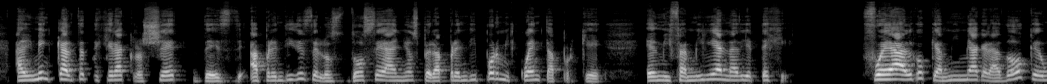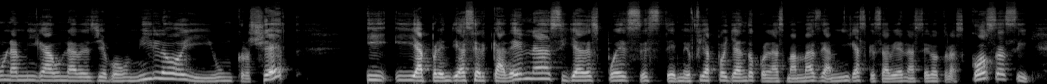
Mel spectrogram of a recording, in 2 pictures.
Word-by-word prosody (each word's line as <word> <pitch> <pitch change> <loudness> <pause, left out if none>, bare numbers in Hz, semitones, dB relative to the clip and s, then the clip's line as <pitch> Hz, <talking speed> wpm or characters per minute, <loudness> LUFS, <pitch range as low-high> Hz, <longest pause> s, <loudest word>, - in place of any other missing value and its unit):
A 185 - +5
mí 200 - +1
me 260 +6 +4
encanta 245 -3 +3
tejer 205 -3 -5
a 210 - +5
crochet 205 +5 -2
desde 150 +1 0
aprendí 185 +4 +1
desde 235 -4 -2
los 150 0 -4
12 195 +4 0
años, 185 +2 0
pero 165 - +3
aprendí 185 +4 -3
por 255 +5 +2
mi 225 -4 -3
cuenta, 195 -8 0
porque 140 -2 -6 0.4
en 180 +1 +5
mi 190 -1 0
familia 195 +6 +3
nadie 195 -2 0
teje. 195 +1 -7 0.7
Fue 230 +1 +9
algo 235 +4 +7
que - - +2
a - - +3
mí 200 +4 -4
me 215 0 +1
agradó, 210 - +1
que 225 -6 +1
una 200 -1 -2
amiga 195 -1 -2
una 180 -1 -3
vez 170 0 -5
llevó 165 -2 -5
un 165 +3 -7
hilo 265 0 0
y 155 -9 -6
un 170 +2 -9
crochet, 165 - -1 0.8
y 205 -2 -4
y 200 0 -1
aprendí 180 0 +2
a - - +3
hacer 185 -1 -1
cadenas, 260 - -1
y 190 - -9
ya 185 0 +2
después, 185 -1 -2
este, 165 -3 -4
me 155 -2 -4
fui 170 +5 -6
apoyando 175 0 -3
con 150 - -5
las 145 0 -6
mamás 150 +5 -3
de 175 - -4
amigas 170 +3 -5
que 140 - -8
sabían 145 +1 -4
hacer 140 +1 -6
otras 150 - -9
cosas, 240 0 -1
y - - -9
185 Hz, 190 wpm, -21 LUFS, 165-210 Hz, 0.8 s, Fue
